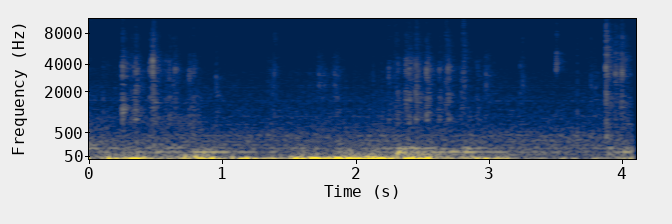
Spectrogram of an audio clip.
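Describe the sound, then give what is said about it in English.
Rapid, uneven clicking of keys on a computer keyboard as someone looks something up live, fairly soft, with bursts of quick taps over a low background hum and no talking. “Hold on, y'all. Corey's typing.”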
